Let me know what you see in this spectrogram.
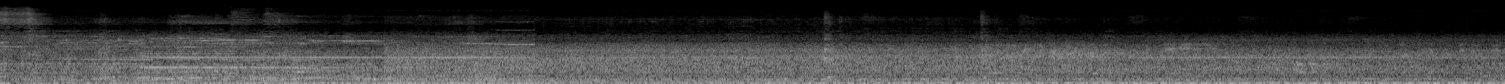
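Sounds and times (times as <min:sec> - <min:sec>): train wheels rumbling on rails: 0:00.0 - 0:15.0
wheel squeal: 0:00.1 - 0:05.4.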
